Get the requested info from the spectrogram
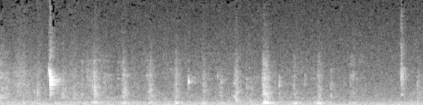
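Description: Close-miked chewing and wet mouth smacks of someone eating king crab meat: soft, irregular clicks about once a second, the sharpest just under a second in and another about four and a half seconds in.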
